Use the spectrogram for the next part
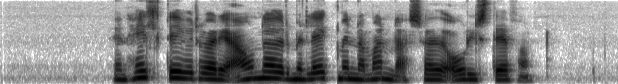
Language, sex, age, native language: Icelandic, female, 50-59, Icelandic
